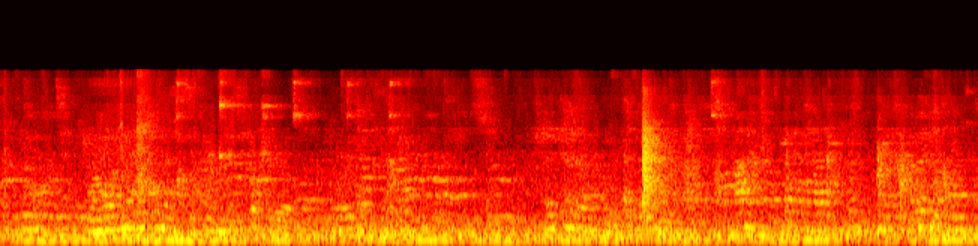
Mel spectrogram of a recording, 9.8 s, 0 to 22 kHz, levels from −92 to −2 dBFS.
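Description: Right through the clip there's Nellymoser compression, likely the old Flash Asao codec, which fits a 32 kbps stream. It's plainly audible: a rough, hissy noise fill in weak bands, a smeared, underwater blur, and nothing above about 7.7 kHz.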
